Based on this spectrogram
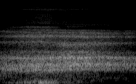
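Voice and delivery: long slow sigh out; audible breathing. Shown as a demonstration. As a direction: breathe out audibly through the mouth. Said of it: "Let's take one reset breath".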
